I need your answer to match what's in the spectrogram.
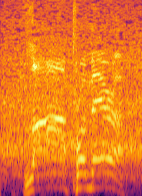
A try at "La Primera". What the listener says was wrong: You need to roll your R's a little bit on that, man. La Primera.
